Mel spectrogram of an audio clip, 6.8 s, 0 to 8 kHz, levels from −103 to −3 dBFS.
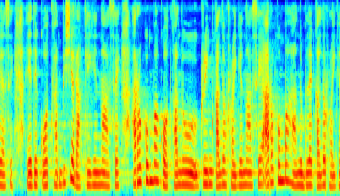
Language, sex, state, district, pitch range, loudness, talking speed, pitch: Nagamese, female, Nagaland, Dimapur, 175-190 Hz, -18 LUFS, 210 wpm, 185 Hz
